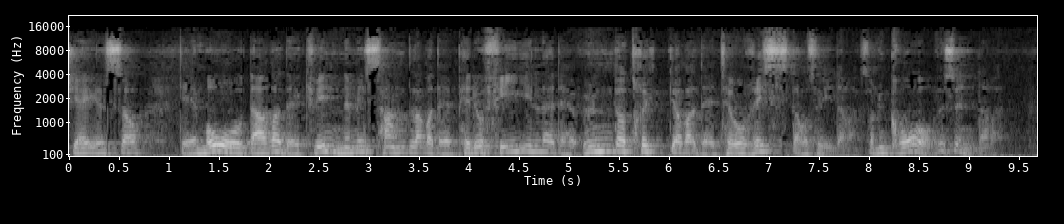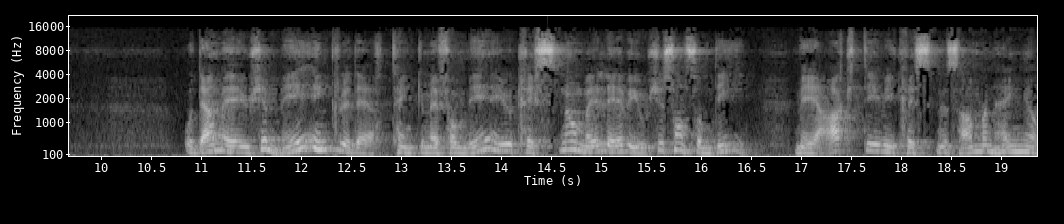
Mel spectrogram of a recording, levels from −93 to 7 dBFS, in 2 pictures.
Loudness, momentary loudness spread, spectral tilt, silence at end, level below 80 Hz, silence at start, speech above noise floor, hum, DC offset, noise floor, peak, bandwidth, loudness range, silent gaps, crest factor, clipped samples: -21 LUFS; 15 LU; -3.5 dB/octave; 0 s; -54 dBFS; 0 s; 27 dB; none; under 0.1%; -51 dBFS; 0 dBFS; 15.5 kHz; 9 LU; none; 24 dB; under 0.1%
